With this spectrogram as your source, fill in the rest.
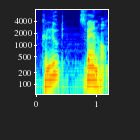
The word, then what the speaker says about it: Knut Svanholm: Knut Svanholm, I believe that is actually how you say his name. You actually do pronounce the K.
